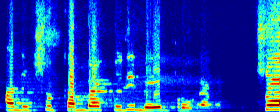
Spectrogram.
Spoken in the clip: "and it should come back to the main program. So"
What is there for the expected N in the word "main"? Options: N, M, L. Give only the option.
L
